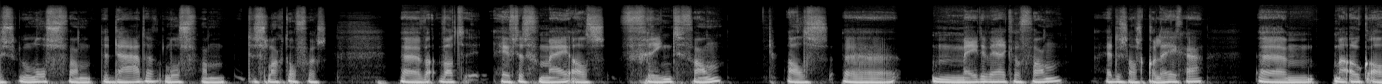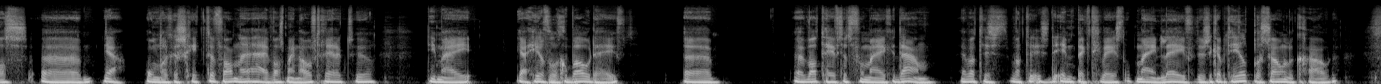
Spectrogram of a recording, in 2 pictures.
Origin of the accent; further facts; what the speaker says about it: Hoge Zwaluwe, North Brabant, Netherlands; ik kom uit Hoge Zwaluwe.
